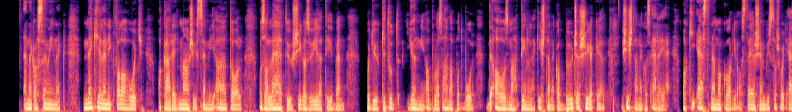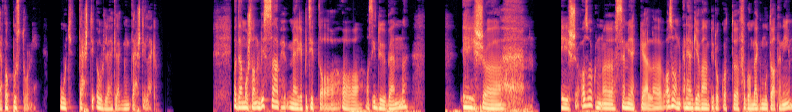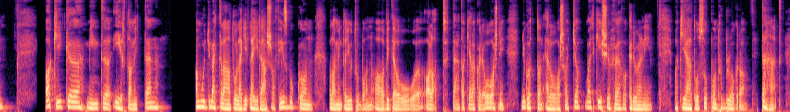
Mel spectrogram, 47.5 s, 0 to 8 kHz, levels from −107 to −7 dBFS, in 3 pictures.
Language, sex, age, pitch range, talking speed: English, male, 30-49, 100-125 Hz, 130 wpm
